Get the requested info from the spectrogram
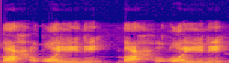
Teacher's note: ہا کو حلق کے درمیان سے نکالنا ہے، را کو پر پڑھنا ہے، اس کو موٹا کر کے پڑھنا ہے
